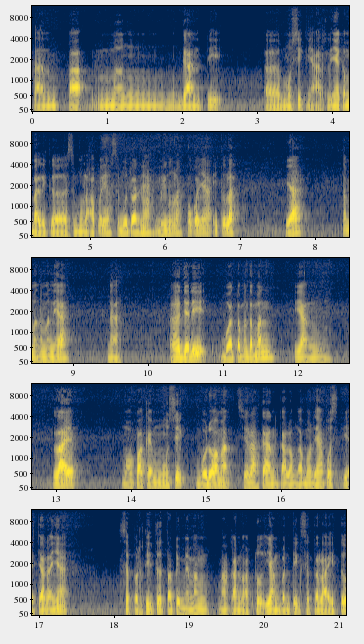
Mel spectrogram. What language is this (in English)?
Indonesian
